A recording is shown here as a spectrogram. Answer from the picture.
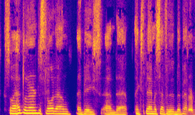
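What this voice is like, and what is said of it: Irish Wexford accent. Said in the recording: “nobody could understand my Wexford accent”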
